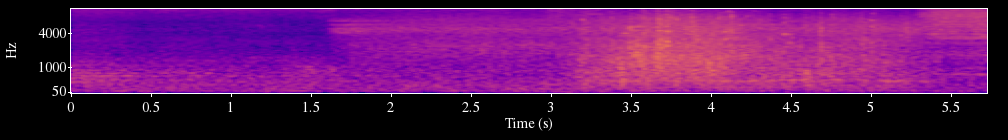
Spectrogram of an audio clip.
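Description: Stone-carving workshop noise: a steady hiss with a louder rushing burst about three seconds in. Near the end a pneumatic chisel starts chattering against marble.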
